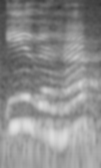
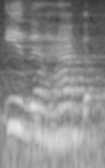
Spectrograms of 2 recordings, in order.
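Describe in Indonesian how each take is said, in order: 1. Kata ini diawali dengan vokal 'i'. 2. Kata ini diawali dengan vokal 'i'.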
